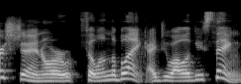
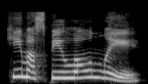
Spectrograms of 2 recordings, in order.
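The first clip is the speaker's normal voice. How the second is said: worried little inner part; 7 semitones higher than usual. Retold or imitated. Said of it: "raises her little head and goes".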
